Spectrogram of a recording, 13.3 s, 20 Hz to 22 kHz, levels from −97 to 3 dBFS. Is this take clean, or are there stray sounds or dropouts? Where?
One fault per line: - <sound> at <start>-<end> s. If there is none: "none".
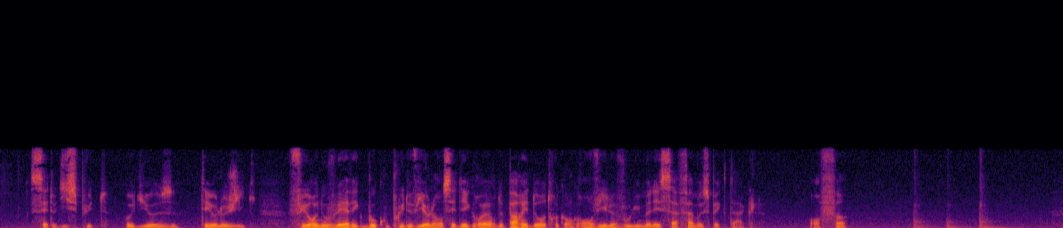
- thud at 11.4-13.0 s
